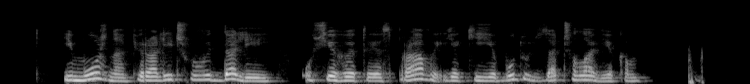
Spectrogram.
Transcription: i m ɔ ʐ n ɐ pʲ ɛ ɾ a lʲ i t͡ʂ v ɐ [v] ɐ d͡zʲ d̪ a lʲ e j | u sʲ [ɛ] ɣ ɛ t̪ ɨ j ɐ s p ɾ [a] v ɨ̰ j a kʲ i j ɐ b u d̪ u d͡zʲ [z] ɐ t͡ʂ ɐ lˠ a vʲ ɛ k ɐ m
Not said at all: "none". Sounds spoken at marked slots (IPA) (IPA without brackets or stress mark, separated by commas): v, ɛ, a, z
